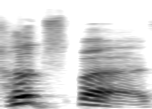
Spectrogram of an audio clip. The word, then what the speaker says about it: chutzpah: You married someone who had chutzpah, right? Right. They had what again? It's called it's chutzpah. Chutzpah.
